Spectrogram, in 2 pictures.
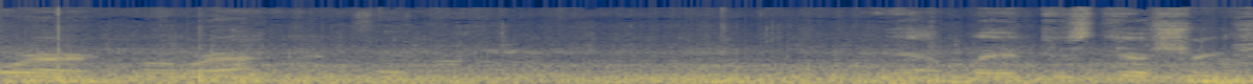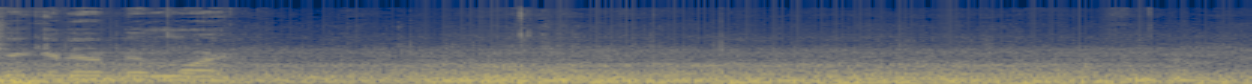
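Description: A car engine hums and tyres rumble on the road from inside the car.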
